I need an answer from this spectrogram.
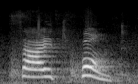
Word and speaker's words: Zeitpunkt: How do you pronounce these two letters? I, right? It is I. So, the whole word is? Zeitpunkt.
